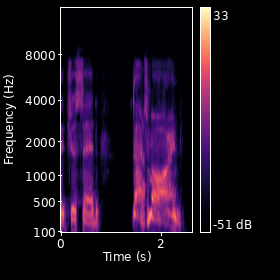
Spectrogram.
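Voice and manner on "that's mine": demonic voice pitched very high. Retelling someone taking a spot they'd been waiting for, retelling a demonic voice. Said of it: "I heard this demonic voice come out of my body".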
